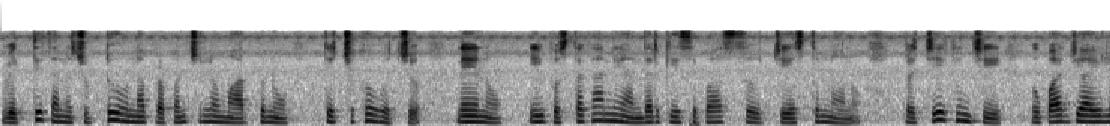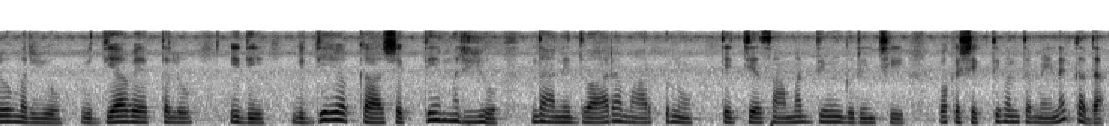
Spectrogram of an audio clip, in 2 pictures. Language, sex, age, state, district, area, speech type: Telugu, female, 45-60, Andhra Pradesh, Konaseema, rural, spontaneous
